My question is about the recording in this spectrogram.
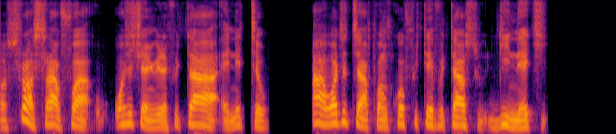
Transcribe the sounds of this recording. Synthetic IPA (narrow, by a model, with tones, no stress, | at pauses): ɔ˨sɾa˨sɾa˦˨fʊ˦a˨wɔ˦ɕɪ˦ɕɛ˨ɲᶣ˨ɪ˨a˨fi˦tʰaː˦a˨ʔæ˨nɪ̃˦tʰɪ˦w | a˨wɔ˦tɪ˦tʰɪ˨a˨pʰɔ̃˨ŋ˨kʰɔ˦fi˦tʰa˦fi˦tʰaː˦sʊ˨di˦˨nã˨˦t͡ɕʰi˨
